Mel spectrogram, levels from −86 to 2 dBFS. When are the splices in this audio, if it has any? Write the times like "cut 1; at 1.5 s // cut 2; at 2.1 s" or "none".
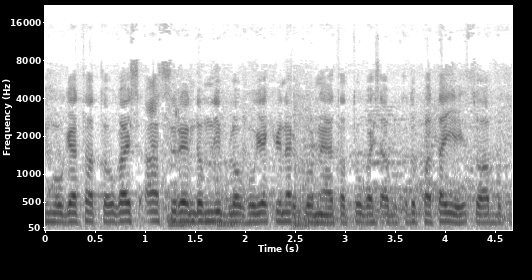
cut 1; at 2.5 s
